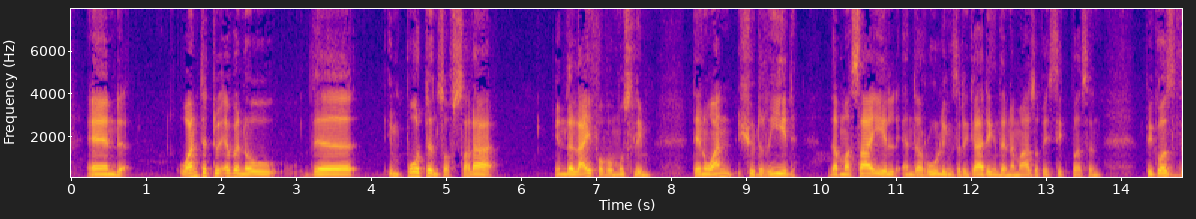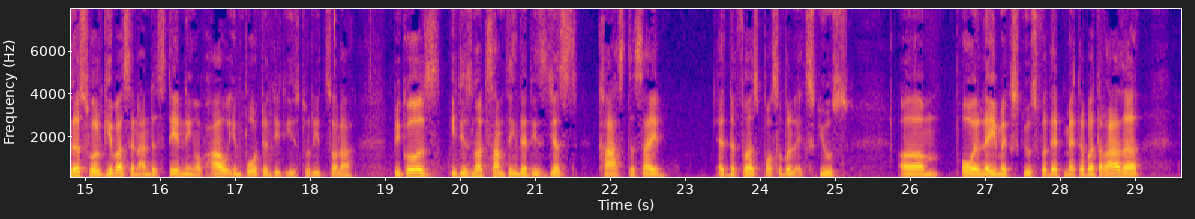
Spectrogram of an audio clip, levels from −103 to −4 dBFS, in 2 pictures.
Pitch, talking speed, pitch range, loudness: 125 Hz, 145 wpm, 115-135 Hz, -18 LUFS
